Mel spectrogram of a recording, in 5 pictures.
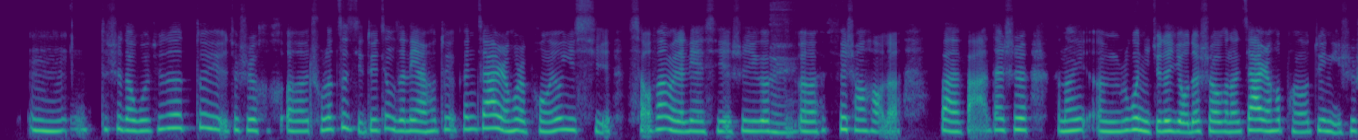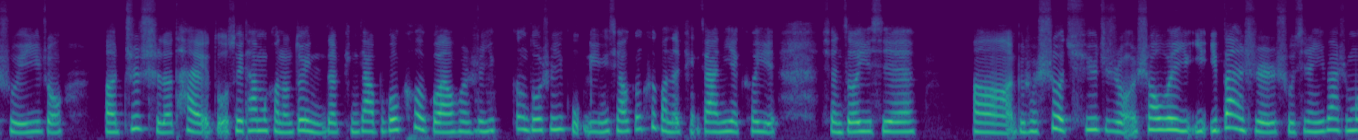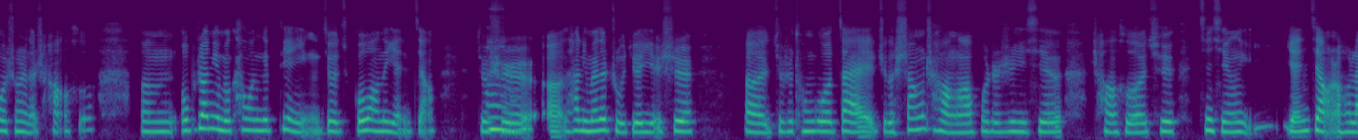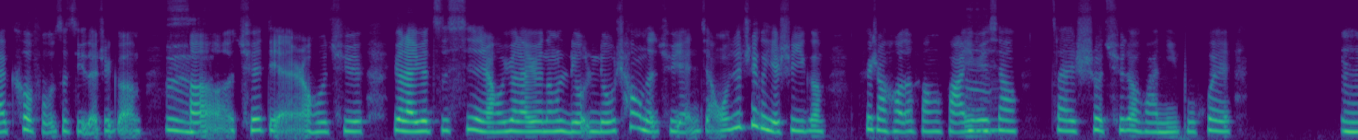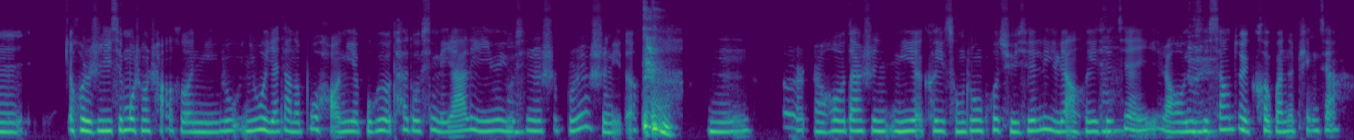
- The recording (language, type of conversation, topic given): Chinese, advice, 我怎样才能接受焦虑是一种正常的自然反应？
- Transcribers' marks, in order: tapping; other background noise; throat clearing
